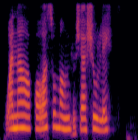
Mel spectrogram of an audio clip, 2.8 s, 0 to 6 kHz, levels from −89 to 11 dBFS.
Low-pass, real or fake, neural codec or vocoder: 5.4 kHz; fake; codec, 16 kHz, 0.5 kbps, X-Codec, WavLM features, trained on Multilingual LibriSpeech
